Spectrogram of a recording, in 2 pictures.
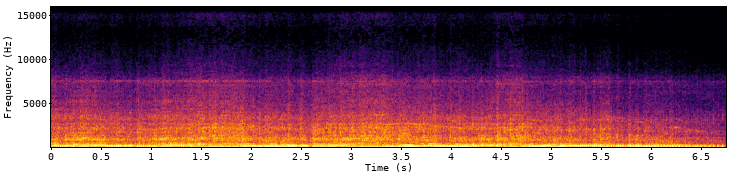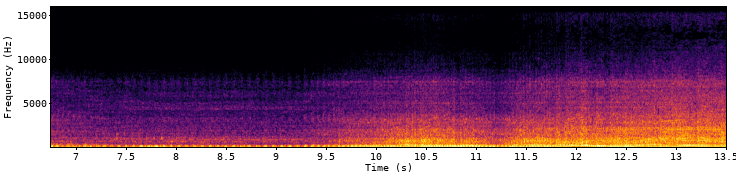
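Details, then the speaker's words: Honda Beat FI scooter single starts cleanly and revs up and down smoothly after a new spark plug and a replacement for the dropped battery that wouldn't hold charge; it had been cutting out suddenly. Normal revving. "Oke untuk permasalahannya atau kendalanya sudah bisa di atas ya ini sudah Mantap sudah jadi disini untuk kendalanya ada pada bagian aki yang sudah ngedrop"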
